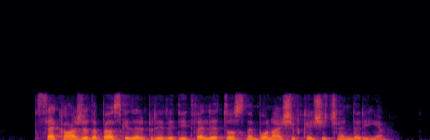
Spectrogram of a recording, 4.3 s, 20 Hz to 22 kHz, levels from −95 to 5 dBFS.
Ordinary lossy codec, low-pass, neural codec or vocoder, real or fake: Opus, 64 kbps; 7.2 kHz; codec, 16 kHz, 4.8 kbps, FACodec; fake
